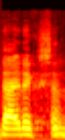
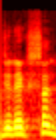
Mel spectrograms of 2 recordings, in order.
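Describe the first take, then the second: First: The first syllable sounds like 'dye'. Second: The first syllable sounds like 'dih'. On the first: "দুটোই উচ্চারণ হয়" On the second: "আমরা উচ্চারণ করবো ডিরেকশন, যেহেতু আমরা নর্মালি ব্রিটিশ ইংলিশ ব্যবহার করে থাকি"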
